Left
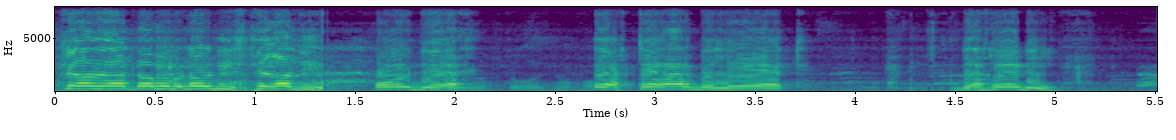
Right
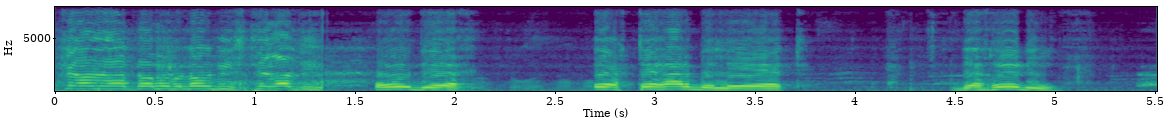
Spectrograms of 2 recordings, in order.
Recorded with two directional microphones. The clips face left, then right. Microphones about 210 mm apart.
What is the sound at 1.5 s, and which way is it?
A man's voice, 35° right (ahead or behind).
